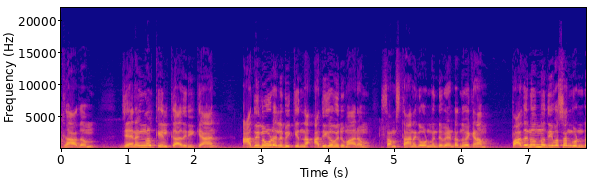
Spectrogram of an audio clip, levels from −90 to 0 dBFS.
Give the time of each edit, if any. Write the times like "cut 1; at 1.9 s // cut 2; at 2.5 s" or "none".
cut 1; at 6.6 s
